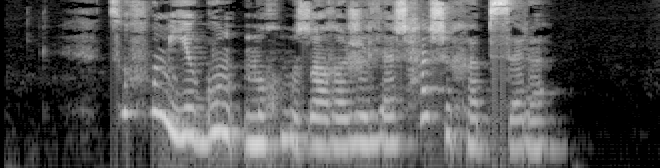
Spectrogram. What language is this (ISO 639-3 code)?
kbd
